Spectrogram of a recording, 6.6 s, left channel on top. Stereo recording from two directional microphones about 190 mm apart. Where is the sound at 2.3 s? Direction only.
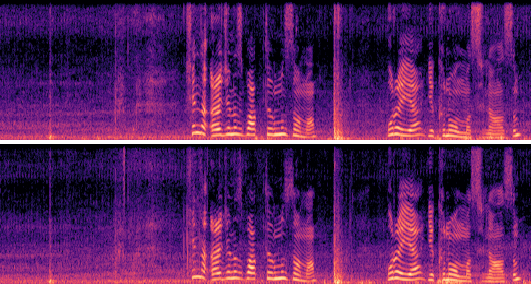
35° left (ahead or behind).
